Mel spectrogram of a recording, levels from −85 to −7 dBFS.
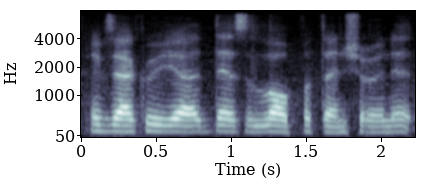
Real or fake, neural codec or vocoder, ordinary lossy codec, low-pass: fake; codec, 16 kHz, 0.7 kbps, FocalCodec; none; 7.2 kHz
